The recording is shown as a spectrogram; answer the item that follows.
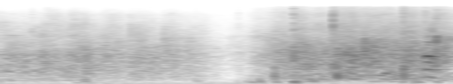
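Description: Audience applauding at the close of a talk; the clapping thins briefly just past a second in, then swells again.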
